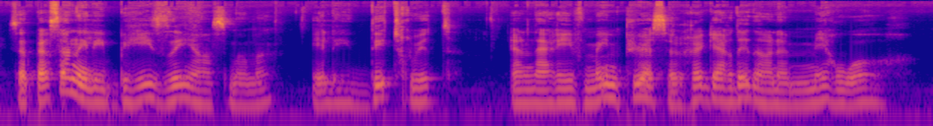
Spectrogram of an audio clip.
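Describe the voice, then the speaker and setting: A woman giving a calm, unhurried tarot card reading, speaking directly to her viewers. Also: rumbling low, breathy edge. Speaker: tarot reader.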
